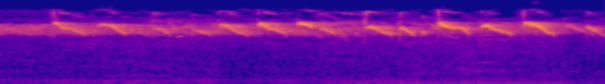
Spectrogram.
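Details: Group of white-eyes (pleci) twittering, used to stimulate singing: quick high chirps repeated several times a second, overlapping birds, steady low hum behind.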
